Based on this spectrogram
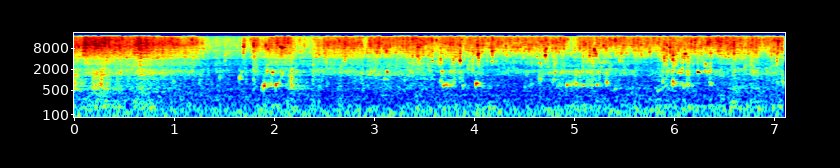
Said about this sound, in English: I've got some raw almonds here that I've just blanched, and to do that, you just cook them in boiling water for 10 seconds, and then I'm just going to take them over and strain them. I'll run them under some cool water just to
